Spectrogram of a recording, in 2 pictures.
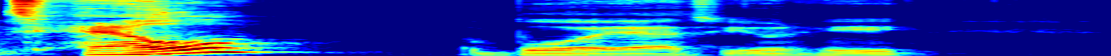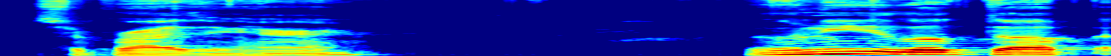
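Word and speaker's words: Unhei: you new here what's your name girl asked you and he said hey you're allowed to scratch up her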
